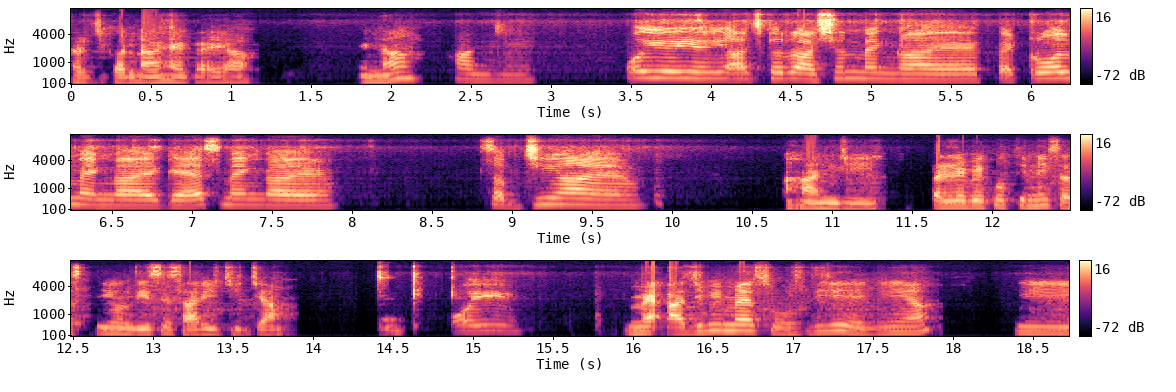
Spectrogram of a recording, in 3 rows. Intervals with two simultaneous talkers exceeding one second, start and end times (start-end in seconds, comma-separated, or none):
none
